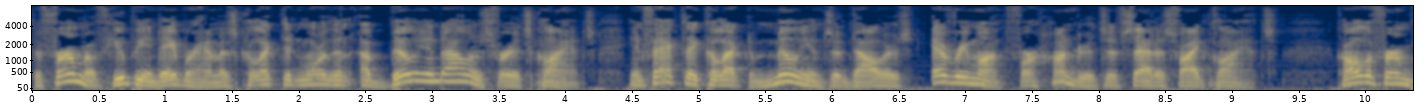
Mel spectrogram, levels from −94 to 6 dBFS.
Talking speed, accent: 190 wpm, American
